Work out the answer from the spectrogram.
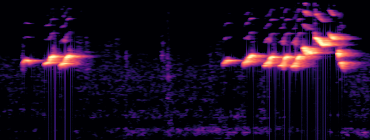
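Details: Papa-capim seedeater singing two bursts of high, slurred chirping notes that rise and fall quickly, the second phrase longer and climbing higher, with silence between them.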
